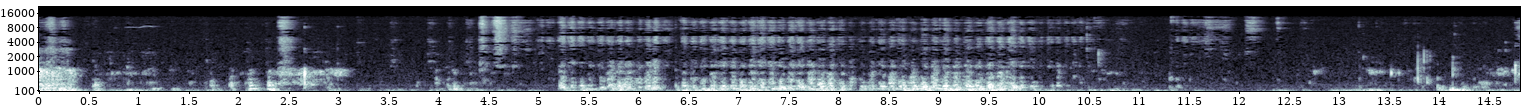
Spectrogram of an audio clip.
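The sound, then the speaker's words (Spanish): Pencil scratching across paper while drawing, in steady, continuous strokes with brief pauses and bursts of rapid shading. No one speaks. “hay muchos espacios muertos no soy muy bueno hablando y dibujando a la vez.”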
